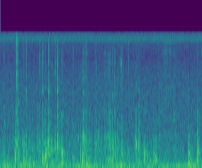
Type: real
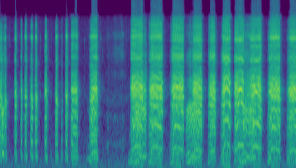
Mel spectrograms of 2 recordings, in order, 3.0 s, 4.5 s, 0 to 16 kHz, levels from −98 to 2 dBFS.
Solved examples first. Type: fake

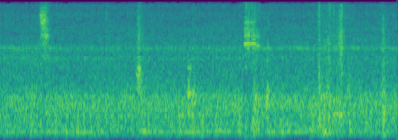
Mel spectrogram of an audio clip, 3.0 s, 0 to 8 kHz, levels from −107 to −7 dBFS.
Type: real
